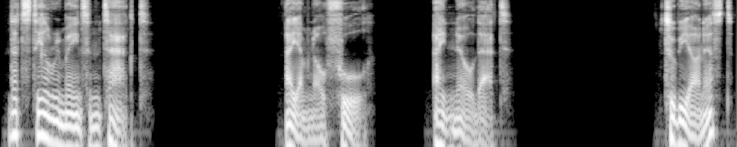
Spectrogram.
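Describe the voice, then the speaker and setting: A man playing an obsessive kidnapper in an ASMR roleplay, tender yet menacing, speaking intimately and deliberately to a captive as he justifies himself. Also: a bass voice, creaky, a little mellow, no room sound, studio quality, exaggerated voice.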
